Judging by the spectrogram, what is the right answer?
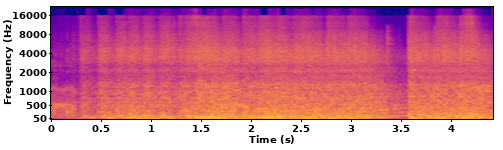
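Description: Gunfire from Counter-Strike: Global Offensive: a dense, continuous fusillade of rapid shots with a loud steady wash of noise, briefly dipping near the end before resuming.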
